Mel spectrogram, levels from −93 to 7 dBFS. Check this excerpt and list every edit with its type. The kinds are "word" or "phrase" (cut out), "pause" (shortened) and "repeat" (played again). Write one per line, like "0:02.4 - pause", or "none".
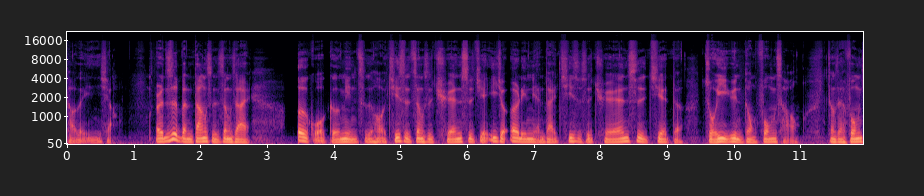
none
